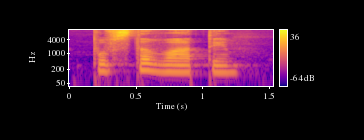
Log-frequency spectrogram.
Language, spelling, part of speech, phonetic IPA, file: Ukrainian, повставати, verb, [pɔu̯stɐˈʋate], Uk-повставати.ogg
- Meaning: 1. to get up, to stand up 2. to get down, to alight, to descend 3. to rise up, to revolt, to rebel (mount an insurrection)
